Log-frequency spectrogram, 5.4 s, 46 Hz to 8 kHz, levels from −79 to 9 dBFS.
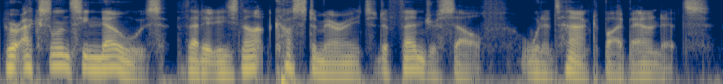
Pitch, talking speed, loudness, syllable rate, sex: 100 Hz, 165 wpm, -19 LUFS, 5.1 syllables/s, male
